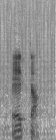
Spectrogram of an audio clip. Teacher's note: ojo que abrimos la vocal, pero no bajamos el tono.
